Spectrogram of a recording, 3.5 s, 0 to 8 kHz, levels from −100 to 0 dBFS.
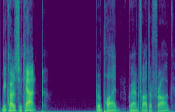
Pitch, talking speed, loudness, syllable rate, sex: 105 Hz, 100 wpm, -24 LUFS, 5.0 syllables/s, male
